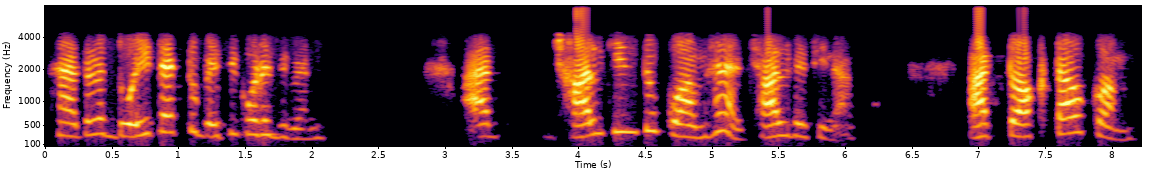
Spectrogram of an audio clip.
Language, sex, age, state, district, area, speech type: Bengali, female, 30-45, West Bengal, Purulia, urban, conversation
